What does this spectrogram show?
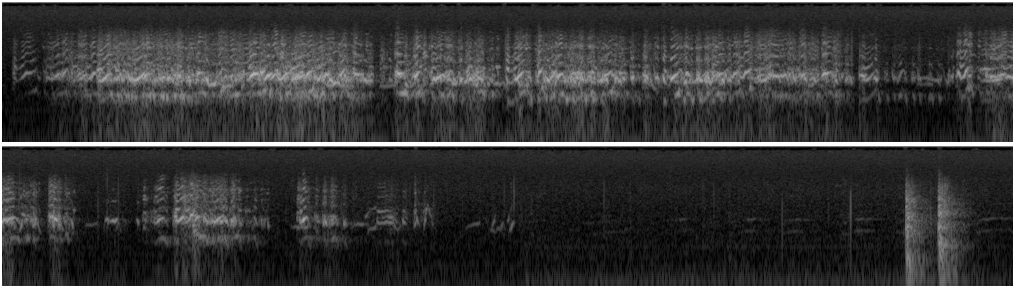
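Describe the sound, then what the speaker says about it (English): A flock of farm turkeys gobbles loudly and continuously, with bursts of chattering calls that fade to scattered gobbles and a knock near the end. "And there are turkeys to be fattened for Christmas dinner."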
